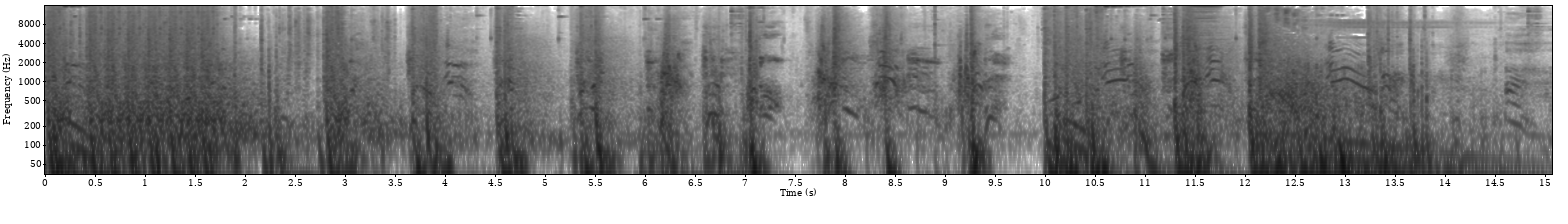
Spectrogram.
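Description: Punches and kicks land with heavy thuds and cracks in a fight.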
